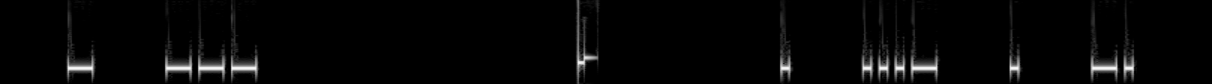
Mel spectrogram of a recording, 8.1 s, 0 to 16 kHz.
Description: Morse code, heard as a keyed tone, about 22 wpm, spaced as for 13 wpm, 690 Hz. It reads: TO EVEN
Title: 3x Character Spacing - Top 200 Words - 22wpm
